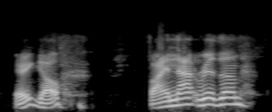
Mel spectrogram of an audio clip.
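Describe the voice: A man talks slowly in a high voice. His intonation is lively.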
